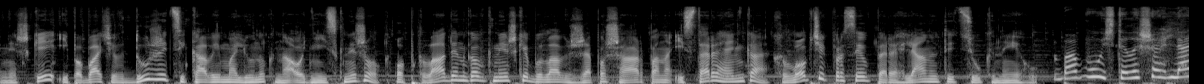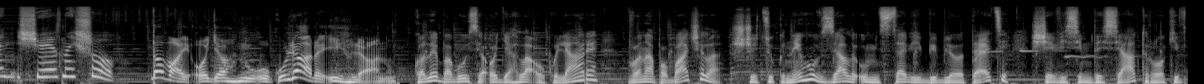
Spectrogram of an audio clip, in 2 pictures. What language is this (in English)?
Ukrainian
